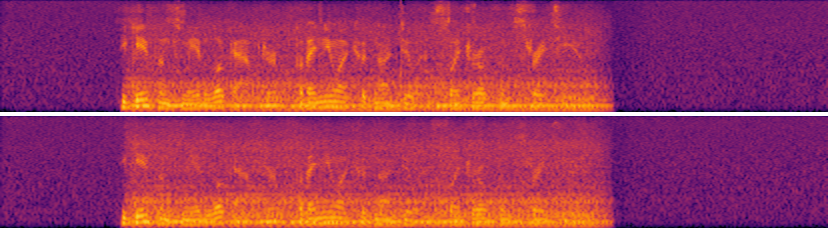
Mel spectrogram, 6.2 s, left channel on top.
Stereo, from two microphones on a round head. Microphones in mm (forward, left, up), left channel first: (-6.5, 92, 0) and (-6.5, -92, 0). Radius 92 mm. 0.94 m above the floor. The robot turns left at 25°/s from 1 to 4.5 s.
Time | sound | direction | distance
0.9 | a man speaking | 135° left | ?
